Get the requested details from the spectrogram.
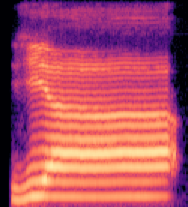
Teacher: بحالت مدہ منہ کے خالی حصہ کی ہوا سے ادا ہوتی ہے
